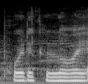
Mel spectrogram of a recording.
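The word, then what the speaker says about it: Portacloy: The cliff walk is 18 kilometers long and it's actually called Portaclough. I did pronounce it wrong in that original clip.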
